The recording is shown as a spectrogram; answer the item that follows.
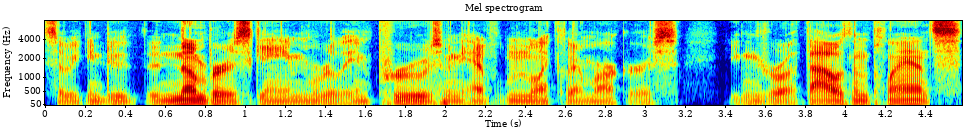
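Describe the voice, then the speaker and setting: A man with a Minnesota accent, very fast and flat in a monotone, his pitch very deep and low, on a very clean recording with a silent background and a dry, close sound with no echo. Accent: Upper Midwest (Minnesota) American. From southwest Minnesota. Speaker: soybean breeding professor. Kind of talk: interview.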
